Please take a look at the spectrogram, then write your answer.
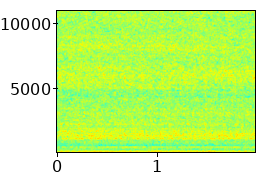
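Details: Ford/Lincoln 3.5 V6 after in-car water pump replacement, first run with a little smoke from spilled fluids and a power steering leak noted: steady, even idle hum with no knocking, ticking or whine; engine idling normally.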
